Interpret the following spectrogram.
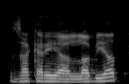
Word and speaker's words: Zakaria Labyad: First of all, Zakaria Lobot how you pronounce my name.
